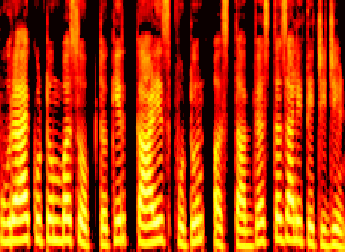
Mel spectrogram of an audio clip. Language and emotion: Goan Konkani, sad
